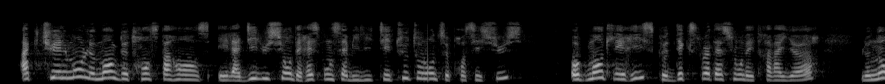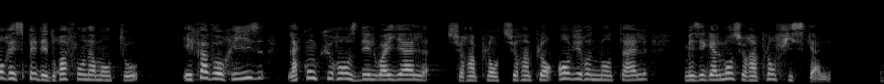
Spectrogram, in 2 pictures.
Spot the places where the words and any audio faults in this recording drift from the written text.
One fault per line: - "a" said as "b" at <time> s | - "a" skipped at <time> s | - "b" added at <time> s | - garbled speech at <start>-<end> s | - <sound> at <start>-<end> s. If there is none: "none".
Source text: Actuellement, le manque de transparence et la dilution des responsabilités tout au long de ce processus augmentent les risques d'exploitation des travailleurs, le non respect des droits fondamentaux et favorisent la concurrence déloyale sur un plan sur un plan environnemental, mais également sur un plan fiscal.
none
